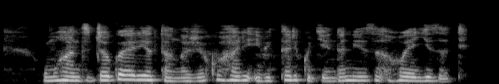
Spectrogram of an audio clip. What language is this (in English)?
Kinyarwanda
